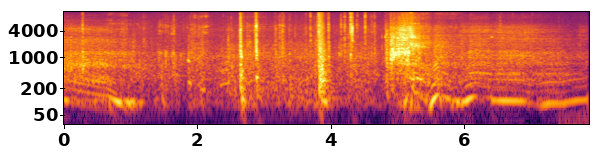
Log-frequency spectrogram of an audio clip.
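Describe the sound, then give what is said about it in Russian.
A vehicle slides backward down a slope with a landslide under its rear wheels while it brakes. A low engine drone and whine runs under sharp clanks and scraping bursts. “оползень под задними колесами. Машина скользит по уклону. Тормоз! Да они тормозят!”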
